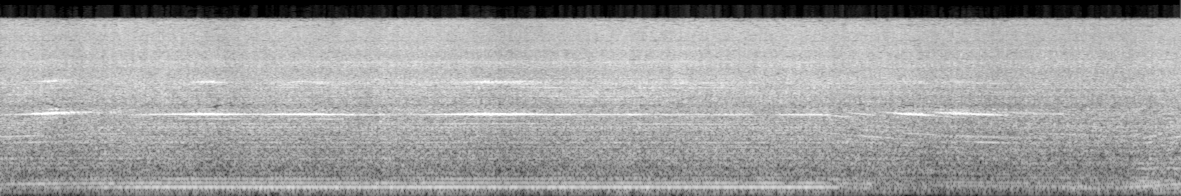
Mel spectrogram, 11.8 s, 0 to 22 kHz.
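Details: 1999 Ford Mustang 3.8L V6: thin high squeal comes and goes over steady idle and a light rev, from the engine bay, source not pinned down.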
